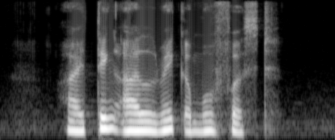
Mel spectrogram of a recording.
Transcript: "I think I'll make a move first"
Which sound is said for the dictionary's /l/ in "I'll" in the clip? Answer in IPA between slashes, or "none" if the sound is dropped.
/l/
